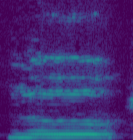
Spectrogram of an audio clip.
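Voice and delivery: low soft cow moo. Pretend. Kids yoga cat cow sounds.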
